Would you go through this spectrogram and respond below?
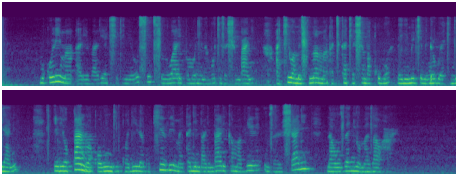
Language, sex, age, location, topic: Swahili, female, 18-24, Dar es Salaam, agriculture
